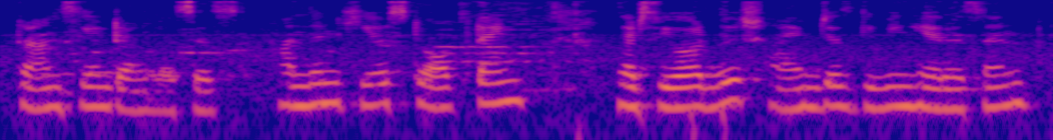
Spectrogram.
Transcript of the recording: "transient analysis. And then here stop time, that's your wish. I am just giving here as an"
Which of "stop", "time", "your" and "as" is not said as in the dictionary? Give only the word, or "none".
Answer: as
